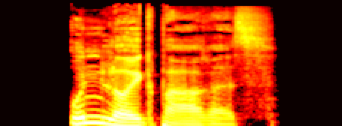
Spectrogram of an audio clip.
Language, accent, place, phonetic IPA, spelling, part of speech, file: German, Germany, Berlin, [ˈʊnˌlɔɪ̯kbaːʁəs], unleugbares, adjective, De-unleugbares.ogg
- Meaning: strong/mixed nominative/accusative neuter singular of unleugbar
